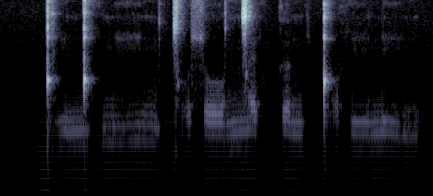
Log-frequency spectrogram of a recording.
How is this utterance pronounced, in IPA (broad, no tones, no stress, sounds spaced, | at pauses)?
ɡ͡ǃ iː ŋ͡ǃ i̤ m iː ŋ ʊ ɡ͡ǀ o s oː ŋ͡ǀ ɛ ɾ ɔ̤ k ə ŋ ə̤ ɡ͡ǃ ɔ x iː n i ŋ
